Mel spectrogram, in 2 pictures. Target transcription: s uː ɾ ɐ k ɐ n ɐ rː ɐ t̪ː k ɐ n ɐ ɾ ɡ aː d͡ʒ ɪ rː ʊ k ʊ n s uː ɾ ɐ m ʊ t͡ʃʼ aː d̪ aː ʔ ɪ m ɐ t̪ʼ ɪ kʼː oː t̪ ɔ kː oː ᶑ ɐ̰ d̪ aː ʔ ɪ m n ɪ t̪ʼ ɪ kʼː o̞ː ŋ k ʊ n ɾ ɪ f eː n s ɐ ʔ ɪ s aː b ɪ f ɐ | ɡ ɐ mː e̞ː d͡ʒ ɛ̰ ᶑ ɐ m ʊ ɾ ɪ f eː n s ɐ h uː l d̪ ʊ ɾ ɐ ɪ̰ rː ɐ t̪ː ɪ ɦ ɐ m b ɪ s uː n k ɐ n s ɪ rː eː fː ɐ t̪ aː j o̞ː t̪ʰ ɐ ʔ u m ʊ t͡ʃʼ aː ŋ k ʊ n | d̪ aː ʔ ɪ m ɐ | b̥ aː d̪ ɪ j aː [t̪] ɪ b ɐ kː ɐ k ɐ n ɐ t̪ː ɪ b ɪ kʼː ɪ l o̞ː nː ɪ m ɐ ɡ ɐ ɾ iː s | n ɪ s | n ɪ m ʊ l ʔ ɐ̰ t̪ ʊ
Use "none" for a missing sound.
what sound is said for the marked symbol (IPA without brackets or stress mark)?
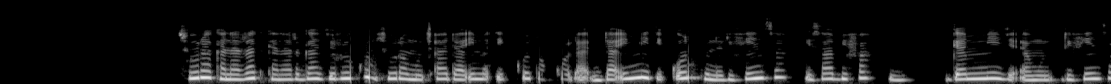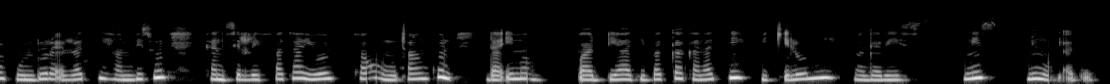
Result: t̪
